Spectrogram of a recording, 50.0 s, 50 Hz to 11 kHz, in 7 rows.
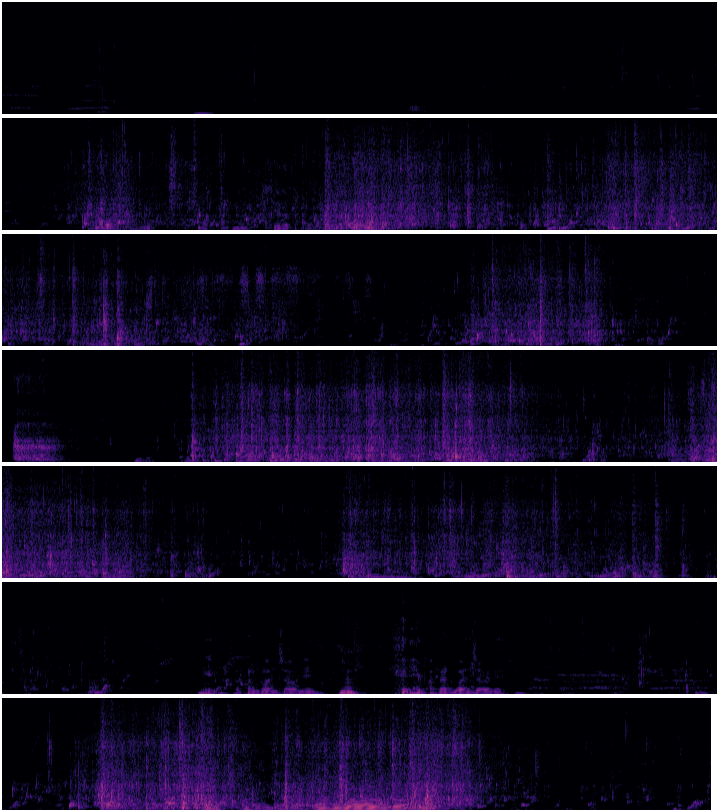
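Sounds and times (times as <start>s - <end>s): fish thrashing and splashing in water: 7.6s - 17.4s, 18.2s - 21.2s, 23.2s - 37.2s, 41.1s - 49.9s.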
